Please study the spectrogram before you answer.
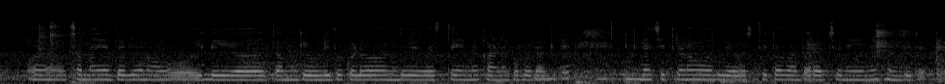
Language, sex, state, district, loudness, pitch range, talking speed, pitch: Kannada, female, Karnataka, Raichur, -42 LUFS, 210-220 Hz, 90 wpm, 215 Hz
